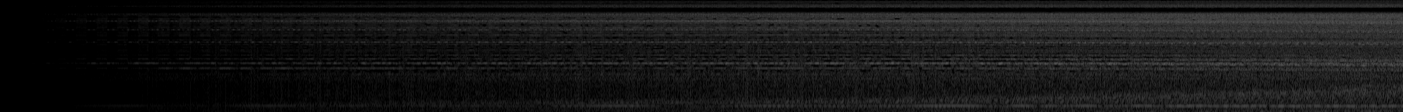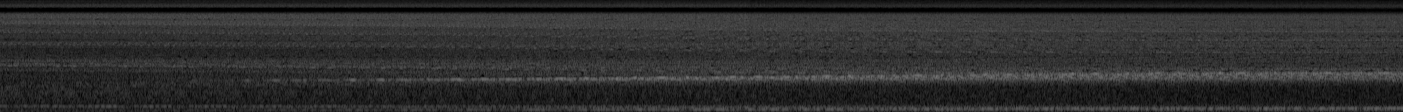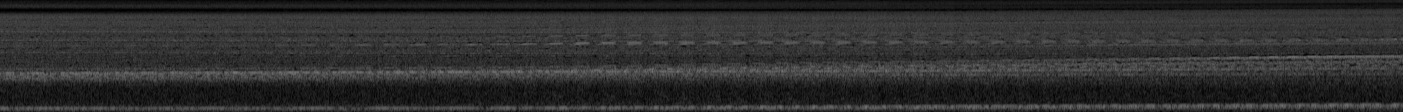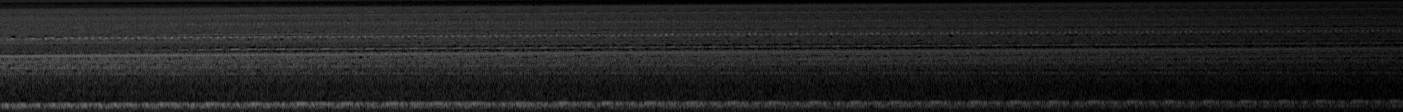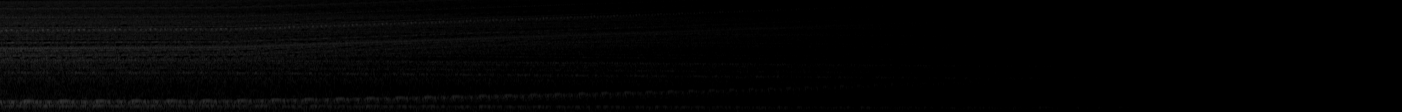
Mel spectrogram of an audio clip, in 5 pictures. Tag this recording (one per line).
AmbientPsychedelic
ExperimentalDark
Noise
